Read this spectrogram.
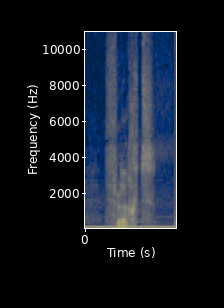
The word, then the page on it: vlucht: [vlʏχt]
